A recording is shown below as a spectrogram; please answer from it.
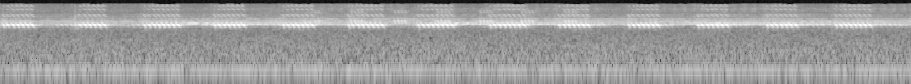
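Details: Grass insects of a late autumn night in Changnyeong, Korea, giving bright, high pulsed chirps about three times a second, slightly uneven, over a soft constant buzz and low steady hum.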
